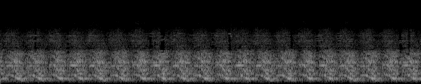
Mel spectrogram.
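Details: Volvo 242T: steady rhythmic starter churn with even pulses that never catch; cranks but won't start, despite fuel pump relay clicking, injectors firing, 14° ignition advance and 11.9 V battery.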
